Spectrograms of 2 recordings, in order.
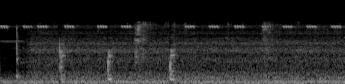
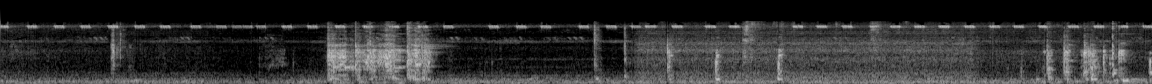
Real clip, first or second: first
